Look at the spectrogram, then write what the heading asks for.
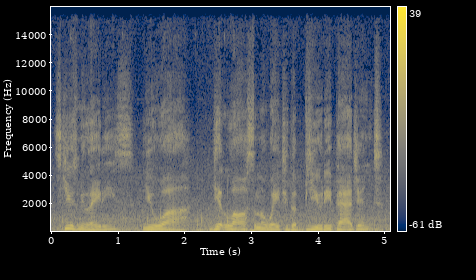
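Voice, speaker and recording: An actor playing a smug, lecherous young gangster pickup artist with a smooth-talking manner in an English video game dub. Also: male voice, mid-range voice, steady tone, a little slow, noisy background, close to an everyday voice. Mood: leering.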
